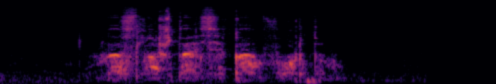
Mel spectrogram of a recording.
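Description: A short spoken phrase in a quiet, whispery voice, starting about half a second in and lasting just over a second.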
